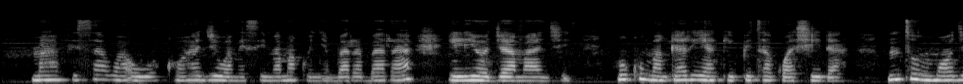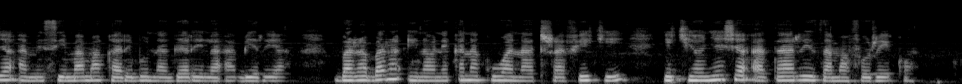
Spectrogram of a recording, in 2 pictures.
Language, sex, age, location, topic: Swahili, female, 18-24, Nairobi, health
